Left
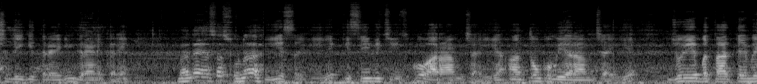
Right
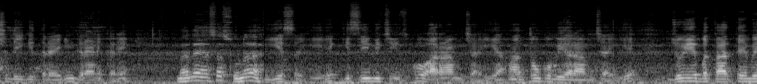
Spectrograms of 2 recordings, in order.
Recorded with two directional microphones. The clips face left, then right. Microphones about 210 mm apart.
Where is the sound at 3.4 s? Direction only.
20° right (ahead or behind).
